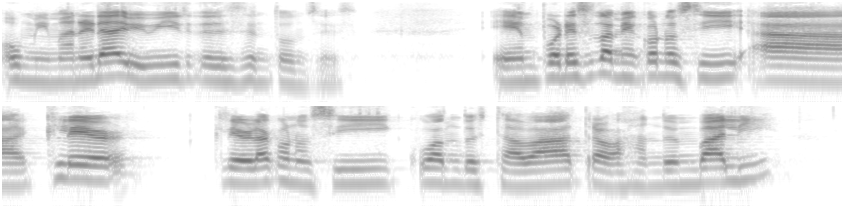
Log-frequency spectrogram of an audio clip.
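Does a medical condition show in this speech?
No.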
